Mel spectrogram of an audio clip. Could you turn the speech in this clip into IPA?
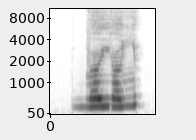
b œ j œ ʎ

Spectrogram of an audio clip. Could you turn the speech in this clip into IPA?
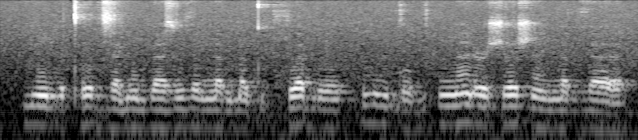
j õ b ə tʼ ɤ ɡ z ɐ j õ b ɐ z u ð ɤ ŋ ɐ ɡ m ɐ tʷ ə ɡ χʷ ɐ b ɤ | l u ɡ o ɡ | ŋ ɐ̃ ɾ ə˞ ʃ ə ʃ ɐ̃ ɪ̯ ŋ ɐ ɡ ð ɐ

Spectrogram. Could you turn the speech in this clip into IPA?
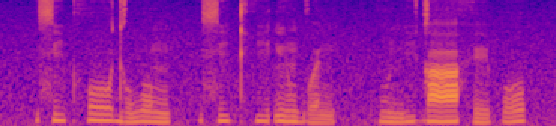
s i˦ pʰ oː˦ d ʊ˨ w o˦˨ ŋ | s i˦ kʰ i˦ ɗ ĩ˦ ɡʷ ɛ˨ ŋ | kʷ i˨ ŋ i˦ ɡ aː˦ h eː˨ p o˨˦

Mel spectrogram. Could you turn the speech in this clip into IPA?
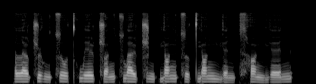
l ä˧˥ ʈ͡ʂ ɻ̩˧ ʊ˨˩ ŋ t͡s o˥˩ ʊ̯ t̪ʰ w e˥ ɪ̯ ʈ͡ʂ ɑ˧˥ ŋ t͡s w a˥˧ ɪ̯ ʈ͡ʂ ə˥˩ n p j ɑ˥ ŋ t͡s o˨ ʊ̯ t̪ j ɑ˥ ŋ m j ɛ˨˩ n t͡sʰ ɑ˥˩ ŋ j ɛ˧˥ n

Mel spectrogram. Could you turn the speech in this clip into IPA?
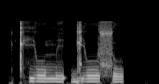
kʰ j u˧ m i˨ ʔ ɡ j u˧ s u˨ p̚

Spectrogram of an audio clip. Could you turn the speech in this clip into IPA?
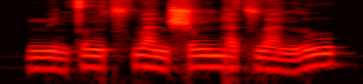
m y˨˩ n t̪ ɤ˥˧ ŋ t͡sʰ w a˥˩ n ʂ ʊ˥ ŋ m j ä˨ t͡s w a˨˩ n l u˥

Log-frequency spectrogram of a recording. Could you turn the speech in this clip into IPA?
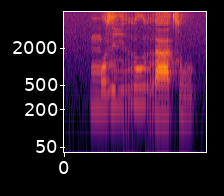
m o˨ z iː˨ r uː˦ r aː˨ t͡s u˨

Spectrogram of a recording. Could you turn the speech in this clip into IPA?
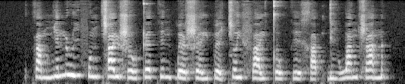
k a˨˩ m ɲ ɛ˧˥ n ɹ i˧˥ f ə˧ ŋ c a˧ j ʂ ə˨˩ w ʈ ɛ˧ k e˧ ŋ ɓ ɛ˨˩ ʂ ɛ˨˩˦ j ɓ ɛ˨˩˨ c ə˧ j f a˨˩ j t̪ ə˨˩ w k e˨˩ x a˨˩ k̚ ɗ i˨˩ w a˧ ŋ ʂ a˧ n

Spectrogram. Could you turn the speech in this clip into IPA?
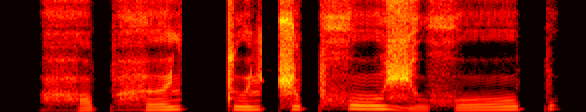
h ɒ˩˧ p h əː˧˥ lʲ tː u˧ lʲ ʈ͡ʂ ʊ˧˥ p x oː˥ ʑ u˩ x oː˧˥ p

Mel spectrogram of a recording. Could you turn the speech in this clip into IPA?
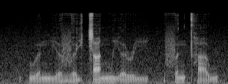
ʔ u˨˩˨ ə̯ ŋ i˨˩˦ ə̯ v ə˨˩ j c a˧ n w i˨˩ ə̯ ɹ i˨˩ | f ə˧ ŋ t̪ʰ a˨˩˦ w

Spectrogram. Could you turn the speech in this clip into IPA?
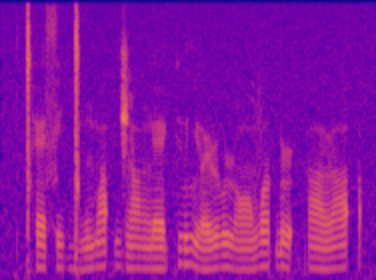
ǀʰ ɛ s i ɡ͡ǀ ĩ b ɑ̃ ʔ d͡ʒ ɑ̃ ŋ ɛ kʲ u lʲ ʌ ɭ ʊ ɹ ɔ̃ v ʌ ɠ ə˞ ʔ k ɑ̃ ɭ ɑ̃ ʔ

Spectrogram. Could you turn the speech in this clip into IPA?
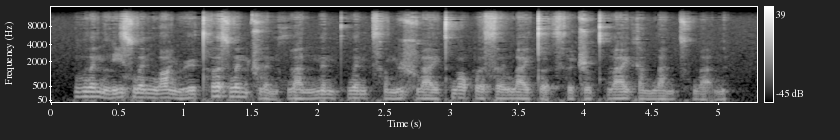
l w ə˥˩ n l i˥ s w ə˥˧ n w ɑ˥˩ ŋ ɻ ɻ̩˧˥ t̪ʰ ɤ˥˧ s w ə˥˩ n ʈ͡ʂ w ə̰˨˩ n x w a˧˥ n n̪ ə˥˩ n pʰ w ə˥ n t͡sʰ ɤ˨ m y˥˩ ʂ w a˧˥ ɪ̯ t̪ʰ w ɔ˥ p ɤ˧˥ s ɤ˧˥ l w a˧˥ ɪ̯ t̪ ɤ̰˨˩ t͡sʰ ɹ̩˦ ʈ͡ʂ o˩ ʊ̯ kʰ w a˥ ɪ̯ k ä˨ m w a˧˥ n t͡sʰ w a̰˨˩˦ n

